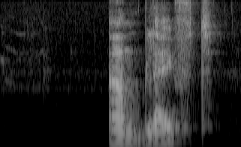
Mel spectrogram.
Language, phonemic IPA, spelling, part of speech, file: Dutch, /ˈamblɛift/, aanblijft, verb, Nl-aanblijft.ogg
- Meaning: second/third-person singular dependent-clause present indicative of aanblijven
